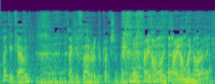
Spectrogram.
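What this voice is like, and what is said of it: Northern Irish accent. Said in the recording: “you have an accent of some sort ... I'm originally from Northern Ireland”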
